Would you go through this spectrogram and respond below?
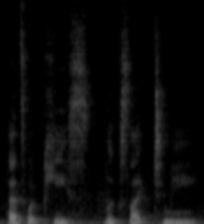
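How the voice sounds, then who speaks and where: A woman's voice: fairly low pitch, a little slow, dark tone. Woman reading a storybook, noisy recording. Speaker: storybook reader. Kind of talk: expressive children's picture-book read-aloud. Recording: clear background noise, room ambience.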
